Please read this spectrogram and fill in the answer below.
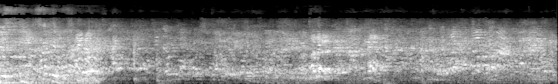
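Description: Bass-heavy music stops about a second and a half in, leaving many people chattering in a large hall.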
